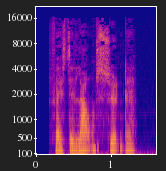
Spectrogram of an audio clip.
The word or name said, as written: fastelavnssøndag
